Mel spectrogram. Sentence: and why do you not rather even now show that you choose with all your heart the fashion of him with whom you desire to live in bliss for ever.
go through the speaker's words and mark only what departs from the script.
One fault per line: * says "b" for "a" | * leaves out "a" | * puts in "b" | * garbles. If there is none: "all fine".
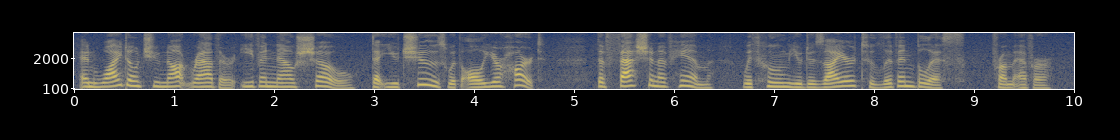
* says "don't" for "do"
* says "from" for "for"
